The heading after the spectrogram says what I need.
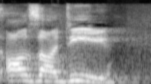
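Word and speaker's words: آزادی: back of my neck in Farsi, which is pronounced Azadi.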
